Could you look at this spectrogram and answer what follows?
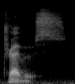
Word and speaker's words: Travus: branch of waterstone mortgage his name is travis travus friends call him travis but it's spelled t-r-a-v-u-s his dad's german whatever i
